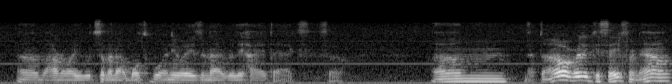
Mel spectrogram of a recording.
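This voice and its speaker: Over noticeable background noise, a man speaks at a very fast pace in a fairly low voice. His loudness swings widely. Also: ordinary pitch variation. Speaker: card game video reviewer. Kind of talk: unscripted card review video. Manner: halting, with fillers.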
